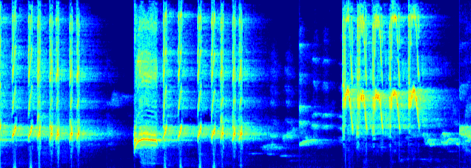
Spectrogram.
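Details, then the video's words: Orange-headed thrush with a loud, rough song used to train and provoke other birds: rapid clipped whistled notes in fast bursts, a harsh rasping phrase, then a high rolling trill of repeated notes. "ANIS MERAH GACOR NGEPLONG, SUARA KASAR KERAS ++ COCOK UNTUK MASTERAN DAN PANCINGAN BURUNG KITA"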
